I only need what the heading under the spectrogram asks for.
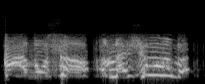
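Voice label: French damaged pilot mood med; War Thunder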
